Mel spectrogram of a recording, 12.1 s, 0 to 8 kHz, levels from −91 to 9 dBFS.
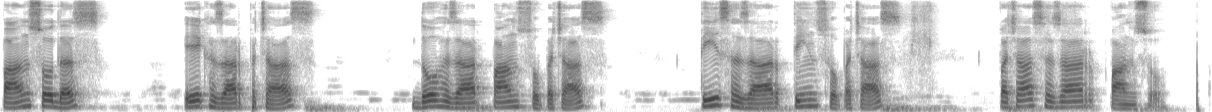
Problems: none marked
